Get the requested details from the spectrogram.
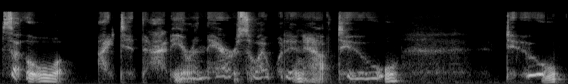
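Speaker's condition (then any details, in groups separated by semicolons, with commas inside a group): Spasmodic dysphonia; neurological voice disorder, Vocal cord spasms seen on nasal scope, onset at speaking panel, cause unclear; year and a half since diagnosis, Vocal therapy, Jim Bostock's Vocal Freedom Program, LA support group; voice dried then lost, vowels hard, at worst inaudible, hard to talk and breathe, long whispering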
